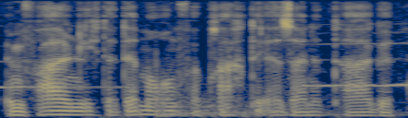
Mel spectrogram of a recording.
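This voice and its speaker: A man narrating a literary radio drama about a despairing writer in a grave, measured, introspective manner. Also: sits low, little pitch movement. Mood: bleak. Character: somber male narrator of a despairing writer's life. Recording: music under the voice. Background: music.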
